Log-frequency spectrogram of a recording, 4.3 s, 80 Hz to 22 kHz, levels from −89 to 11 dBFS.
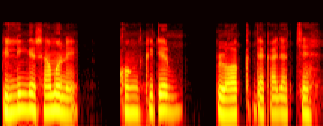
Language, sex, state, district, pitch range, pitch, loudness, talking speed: Bengali, male, Assam, Hailakandi, 145-165 Hz, 155 Hz, -17 LUFS, 85 wpm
